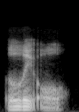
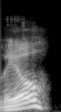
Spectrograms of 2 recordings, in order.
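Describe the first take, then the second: First: Little broken into "li-ol"; British little, two beats without T; British-style little. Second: Little run together as "lil"; American-style little, T dropped; one smooth T-less little; American little without T. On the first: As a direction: split little where the T drops. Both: Shown as a demonstration.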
